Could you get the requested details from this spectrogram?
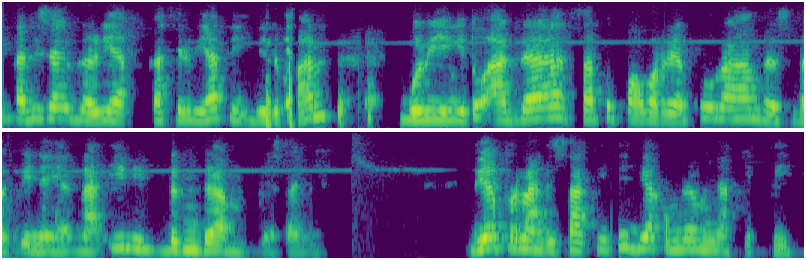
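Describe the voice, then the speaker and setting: A woman's voice: medium pitch, fairly bright tone, no echo. An older woman, a psychologist, giving a patient, explanatory webinar talk to parents with frequent filler words. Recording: dull, dry video call audio.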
